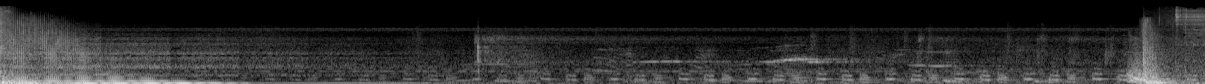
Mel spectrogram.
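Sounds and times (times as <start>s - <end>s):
heavy sub-bass: 0.0s - 4.7s
quiet sustained synth pad: 0.0s - 12.0s.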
